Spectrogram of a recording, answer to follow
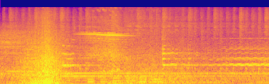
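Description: Cartoon action soundtrack: music with long held notes over a low steady rumble, and a loud whoosh effect about half a second in.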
